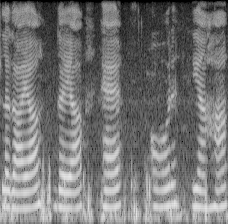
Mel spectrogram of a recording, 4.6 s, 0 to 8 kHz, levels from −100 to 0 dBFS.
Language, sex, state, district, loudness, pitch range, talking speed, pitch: Hindi, female, Punjab, Pathankot, -15 LUFS, 220-235 Hz, 65 wpm, 230 Hz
